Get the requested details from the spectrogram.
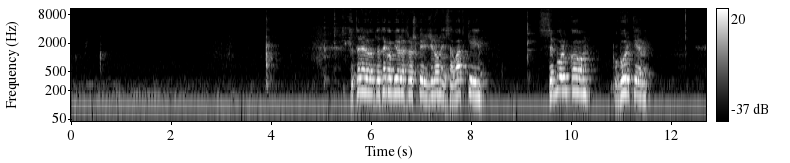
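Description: A serving spoon clinks against a dish.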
